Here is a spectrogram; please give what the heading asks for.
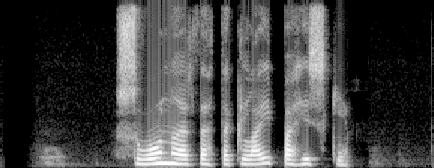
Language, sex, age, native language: Icelandic, female, 40-49, Icelandic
